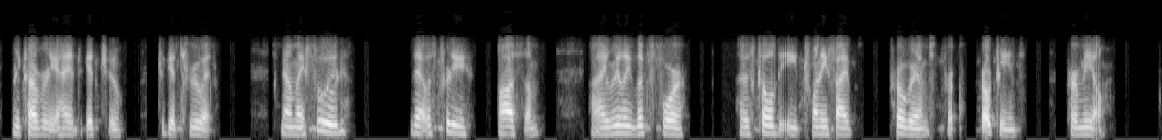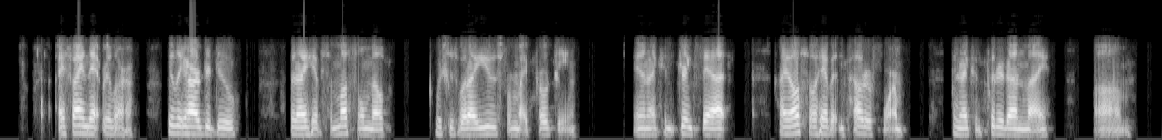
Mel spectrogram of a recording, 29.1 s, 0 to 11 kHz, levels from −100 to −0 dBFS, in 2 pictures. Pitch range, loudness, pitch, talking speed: 150-180 Hz, -17 LUFS, 160 Hz, 155 wpm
